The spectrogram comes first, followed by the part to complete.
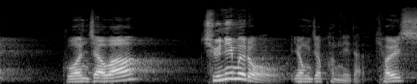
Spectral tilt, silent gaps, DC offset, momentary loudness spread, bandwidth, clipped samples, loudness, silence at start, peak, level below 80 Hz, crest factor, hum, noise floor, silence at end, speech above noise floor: -4 dB/octave; none; under 0.1%; 18 LU; 15 kHz; under 0.1%; -16 LUFS; 0 s; 0 dBFS; -58 dBFS; 18 dB; none; -50 dBFS; 0 s; 33 dB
